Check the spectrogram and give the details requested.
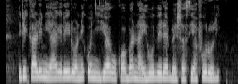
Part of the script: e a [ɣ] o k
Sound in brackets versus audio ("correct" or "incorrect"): correct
